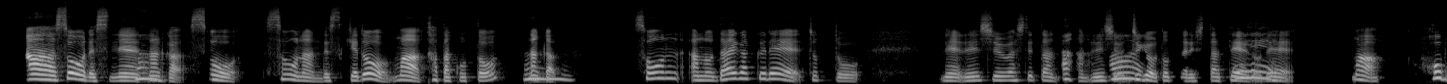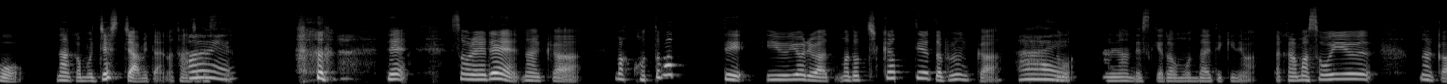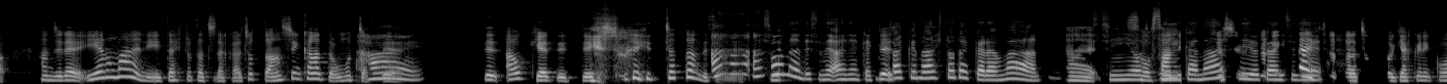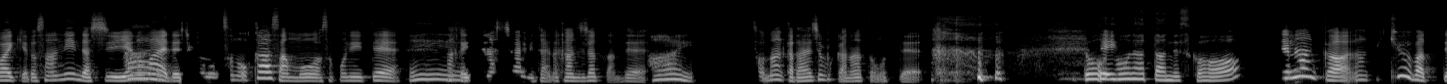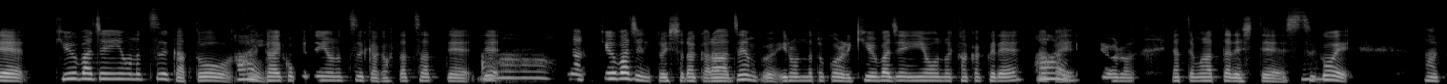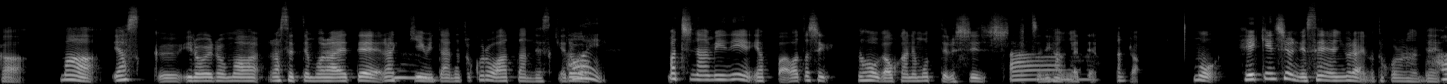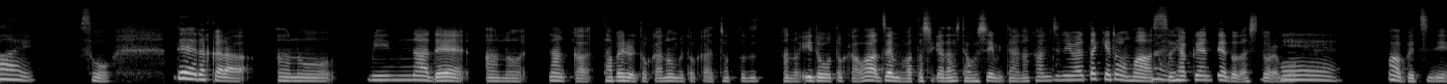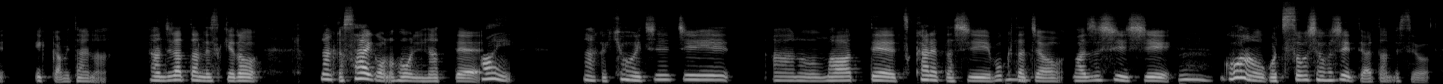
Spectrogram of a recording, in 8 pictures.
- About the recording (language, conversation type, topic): Japanese, advice, 旅行中に言葉や文化の壁にぶつかったとき、どう対処すればよいですか？
- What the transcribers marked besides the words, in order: chuckle; laughing while speaking: "一緒に行っちゃったんですよね"; laugh; other noise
